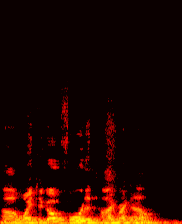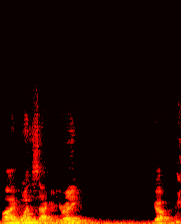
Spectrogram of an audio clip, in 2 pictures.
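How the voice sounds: Fairly even intonation at a fairly slow pace, with audible room echo. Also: man, fairly high pitch for a man.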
